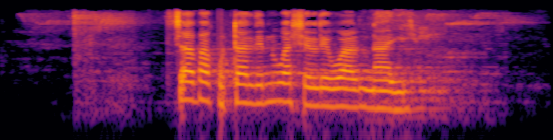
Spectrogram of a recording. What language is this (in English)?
Rombo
